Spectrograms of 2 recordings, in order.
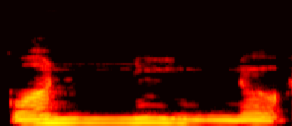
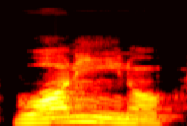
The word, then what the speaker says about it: buonino: Buonino, you see? Buonino. Even softly, it's still double N. So how do I do single N? Is I just touch the N, right? Buonino.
